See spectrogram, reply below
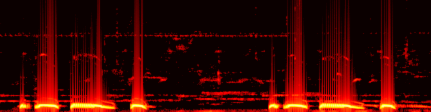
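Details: Tekukur (spotted dove) lure calls, meratus and melambung styles: two repeated four-part cooing phrases, with clipped notes around a long drawn-out falling coo and a gap of roughly two seconds between them. A faint low murmur sits in the pause.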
